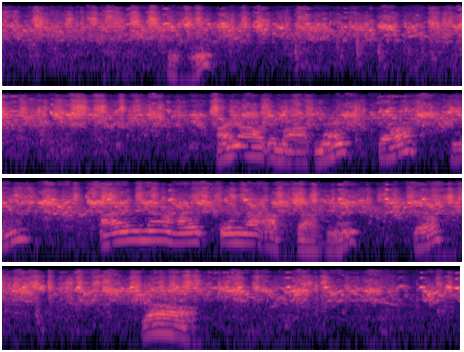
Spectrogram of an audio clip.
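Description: A roomful of budgerigars chattering and squawking without a break, a dense, steady din of rapid high calls.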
